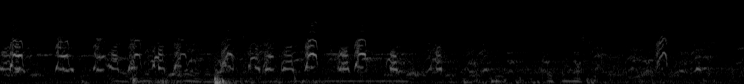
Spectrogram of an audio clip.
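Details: Italian Segugio scent hounds trailing a hare from an orchard toward a vineyard in Italy; quieter, more distant baying in short bursts that fade toward the end, with a thump and background hum.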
